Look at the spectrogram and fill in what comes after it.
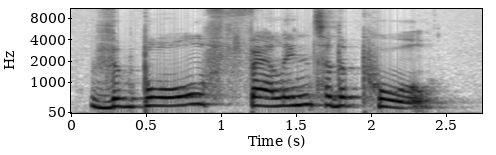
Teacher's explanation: with 'fell', is going to change now to a 'Light L' because we have 'fell into', we have a vowel coming after.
